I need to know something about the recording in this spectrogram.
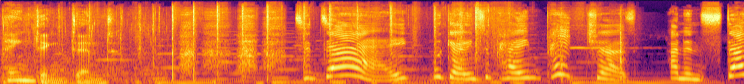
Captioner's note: panting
